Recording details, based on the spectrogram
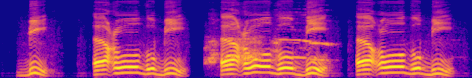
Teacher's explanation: ketika kita menyebut huruf ba, dia harus menempel keras pertemuan bibir atas dengan bibir bawah. Itu menempel dengan keras.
